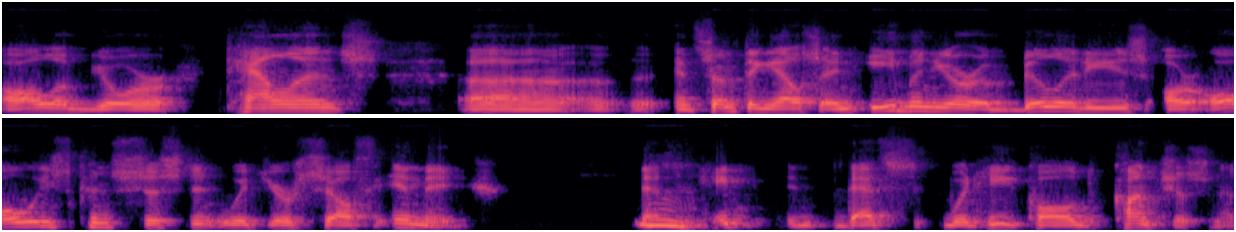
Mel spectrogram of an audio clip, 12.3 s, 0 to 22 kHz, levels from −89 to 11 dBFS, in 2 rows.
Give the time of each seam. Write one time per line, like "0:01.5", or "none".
0:03.3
